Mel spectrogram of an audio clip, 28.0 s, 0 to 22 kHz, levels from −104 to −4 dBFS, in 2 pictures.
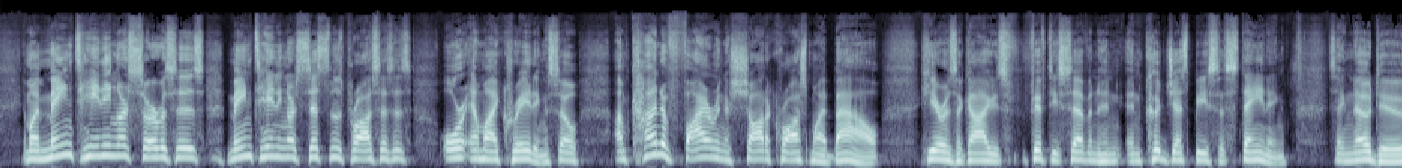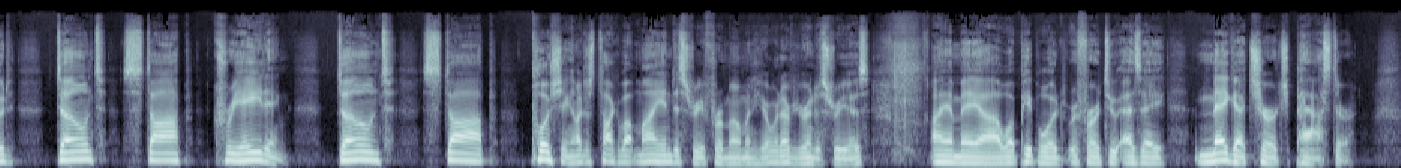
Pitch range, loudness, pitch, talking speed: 110-155 Hz, -20 LUFS, 135 Hz, 155 wpm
